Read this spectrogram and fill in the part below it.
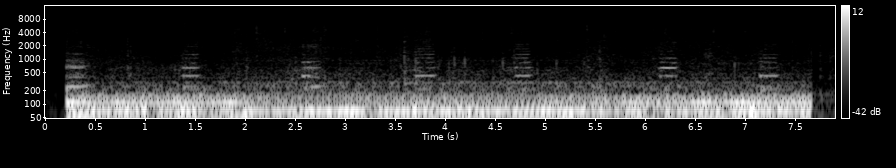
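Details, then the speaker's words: Car idling steadily while the steering wheel is turned, with short rubbery squeaks about once a second from the steering column. "What's up guys, Dylan from Redline here, and today we are going to be talking about how to fix a squeaky steering wheel."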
